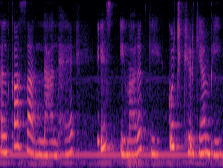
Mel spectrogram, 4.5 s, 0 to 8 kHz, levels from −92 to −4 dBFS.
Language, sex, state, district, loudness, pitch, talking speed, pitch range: Hindi, female, Bihar, Madhepura, -36 LUFS, 260 Hz, 150 wpm, 245-290 Hz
